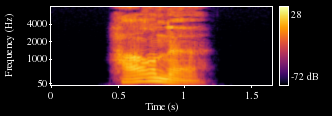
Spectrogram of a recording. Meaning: inflection of harnen: 1. first-person singular present 2. first/third-person singular subjunctive I 3. singular imperative
- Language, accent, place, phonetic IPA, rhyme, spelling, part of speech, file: German, Germany, Berlin, [ˈhaʁnə], -aʁnə, harne, verb, De-harne.ogg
